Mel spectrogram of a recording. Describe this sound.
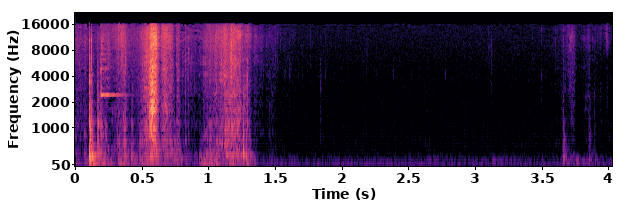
Box Of Bottles Close FF242
A box of glass bottles being closed. Glass on glass, tinging, box movement/sliding of wood.
box-closing, Glass-bottles, glass-movement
